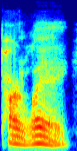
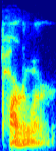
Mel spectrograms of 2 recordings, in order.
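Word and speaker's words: parler: is actually spelled p-a-r-l-e-r it's actually french it should be pronounced parlay but they the english they call it parlor okay um second bob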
